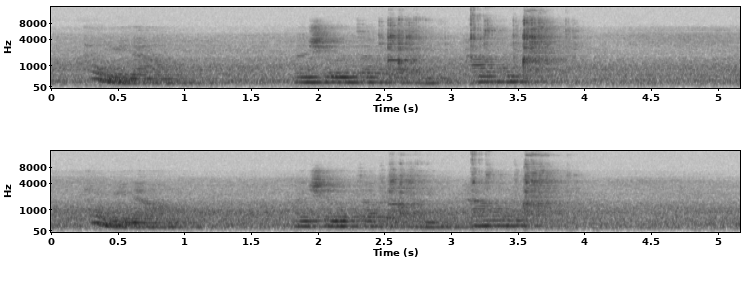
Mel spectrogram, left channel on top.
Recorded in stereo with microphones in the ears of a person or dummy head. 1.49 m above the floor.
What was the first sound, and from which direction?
A woman speaking, 40° left (ahead or behind).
